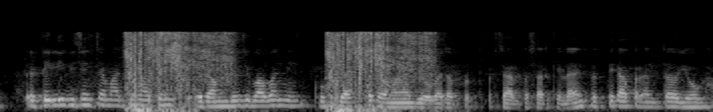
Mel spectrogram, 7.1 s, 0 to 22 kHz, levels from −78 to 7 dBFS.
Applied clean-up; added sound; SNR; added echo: none; Tearing; 0 dB; none.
